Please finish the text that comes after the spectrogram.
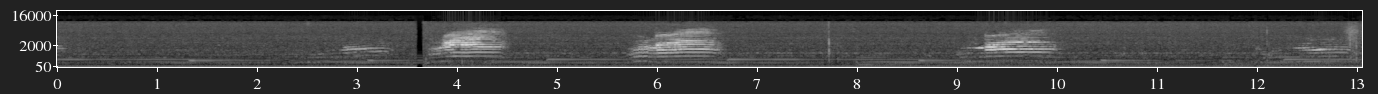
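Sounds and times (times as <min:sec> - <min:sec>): soft background music: 0:00.0 - 0:13.0
kitten meowing: 0:02.7 - 0:04.5, 0:05.7 - 0:06.7, 0:09.0 - 0:10.0, 0:12.3 - 0:13.0.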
